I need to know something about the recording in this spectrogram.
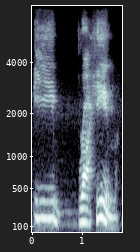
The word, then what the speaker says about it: Ibrahim: Eric says, I think the I is pronounced E in Ibrahim. So it's Ibrahim.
